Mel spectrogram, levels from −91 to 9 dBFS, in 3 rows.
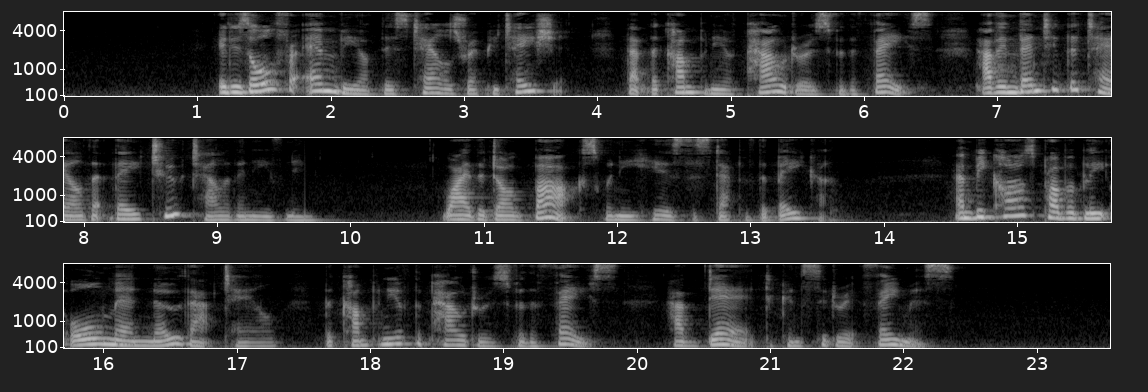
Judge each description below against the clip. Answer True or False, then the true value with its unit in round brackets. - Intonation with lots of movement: True (6.7 semitones)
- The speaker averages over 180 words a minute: False (160 wpm)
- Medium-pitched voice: True (155 Hz)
